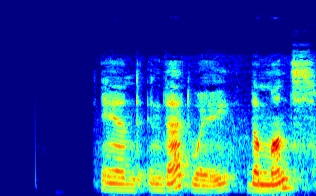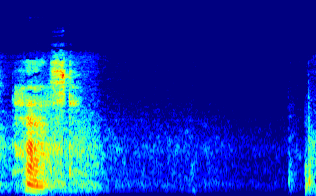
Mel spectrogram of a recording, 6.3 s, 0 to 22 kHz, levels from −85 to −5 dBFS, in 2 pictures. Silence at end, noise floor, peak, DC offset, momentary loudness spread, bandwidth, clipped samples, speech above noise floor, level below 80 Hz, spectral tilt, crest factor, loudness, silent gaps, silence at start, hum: 0 s; -82 dBFS; -2 dBFS; under 0.1%; 12 LU; 9 kHz; under 0.1%; 62 dB; -68 dBFS; -3.5 dB/octave; 22 dB; -20 LUFS; none; 1 s; none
